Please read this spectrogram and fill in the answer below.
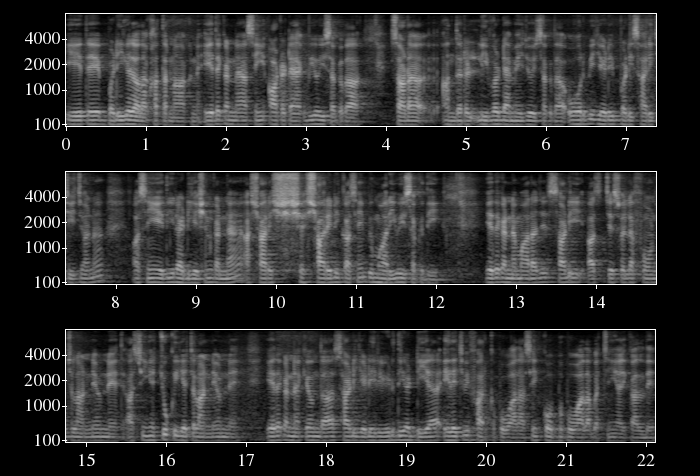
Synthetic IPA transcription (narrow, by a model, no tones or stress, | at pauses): eːt̪eːbəɽiːkzjaːd̪aːkʰət̪əɾnaːkneːd̪eːkənɛ̃ːəsĩːʔaːʈəʈɛːkbiːɦoːiːsəkd̪aː | saːɽaːə̰nd̪əɾliːʋəɾɖɛːmeːd͡ʒɦoːiːsəkd̪aːʔoːɾbiːd͡ʒeːɽiːbəɽiːsaːɾiːt͡ʃiːzãːn | əsĩːeːd̪iːɾɛːɖiːeːʃənkəɾnɛːə̰ʃaːɾiʃaːɾiɾikəsĩːbiːmaːɾiːɦoːiːsəkd̪iː | eːd̪eːkənɛ̃ːmaːɾəːd͡ʒsaːɽiːəd͡ʒɪsbeːlɛːpʰoːnt͡ʃəlaːneːɦʊnːeːt̪ḛːəsĩːt͡ʃʊkiːɛːt͡ʃəlaːneːɦʊnːẽː | eːd̪eːkənɛ̃ːkeɦʊ̃nd̪aːsaːɽiːd͡ʒeːɽiːɾiːɖd̪iːəɖiːɛːʔeːd̪eːt͡ʃʋiːpʰəɾkpoːaːd̪aːəsĩːkoːbpoːaːd̪aːbətːʃẽĩːəd͡ʒkəld̪eː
